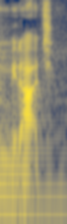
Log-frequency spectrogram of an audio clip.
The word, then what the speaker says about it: Mirage: माइरेज नहीं बोलते इसको, ध्यान रखना, इसका न्यू प्रोनाउंसिएशन है मिराज।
